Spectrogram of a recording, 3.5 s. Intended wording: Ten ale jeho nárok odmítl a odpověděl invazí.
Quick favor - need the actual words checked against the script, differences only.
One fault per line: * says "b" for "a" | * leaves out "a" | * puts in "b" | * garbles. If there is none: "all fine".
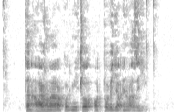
all fine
